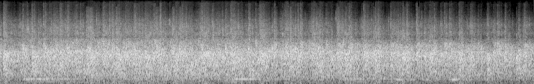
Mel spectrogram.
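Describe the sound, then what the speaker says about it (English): At a Hispanic heritage breakfast event, a large room erupts in loud, sustained applause, a dense continuous roar of many hands clapping at once, with faint voices barely rising underneath. "Let's give them a round of applause"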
